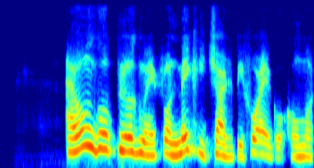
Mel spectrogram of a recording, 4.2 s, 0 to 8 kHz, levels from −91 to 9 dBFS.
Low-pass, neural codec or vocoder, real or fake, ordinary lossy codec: 7.2 kHz; codec, 16 kHz in and 24 kHz out, 0.9 kbps, LongCat-Audio-Codec, four codebook decoder; fake; none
